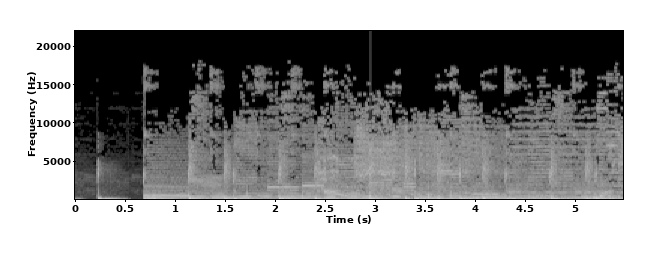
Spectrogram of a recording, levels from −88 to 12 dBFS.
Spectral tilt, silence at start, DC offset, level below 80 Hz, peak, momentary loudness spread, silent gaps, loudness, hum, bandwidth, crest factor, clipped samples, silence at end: -4 dB/octave; 0 s; under 0.1%; -18 dBFS; 0 dBFS; 5 LU; none; -13 LUFS; none; 18 kHz; 12 dB; under 0.1%; 0 s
